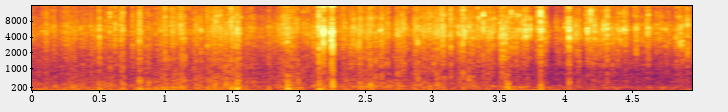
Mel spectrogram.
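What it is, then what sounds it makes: Bundle of wood wool shreds. A pale bundle of wood wool shreds is squeezed and crinkled with the fingers, giving a quiet, steady, dry crackling and rustling. The sound is mostly high and bright, with little low end. A couple of slightly sharper snaps stand out near the middle.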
